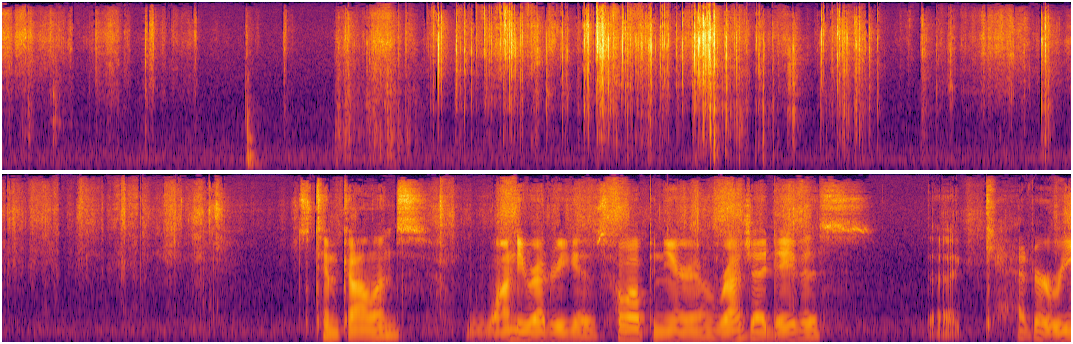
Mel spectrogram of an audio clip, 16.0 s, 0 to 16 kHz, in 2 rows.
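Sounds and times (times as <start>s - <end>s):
wrapper tearing and crinkling: 2.6s - 8.1s.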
